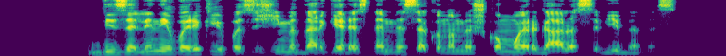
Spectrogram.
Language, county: Lithuanian, Vilnius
